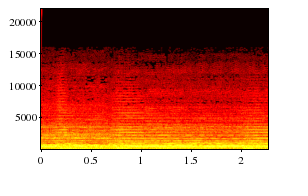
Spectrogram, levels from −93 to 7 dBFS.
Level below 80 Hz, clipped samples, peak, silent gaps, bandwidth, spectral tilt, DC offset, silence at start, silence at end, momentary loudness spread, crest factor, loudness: -40 dBFS; under 0.1%; -4 dBFS; none; 13.5 kHz; -6 dB/octave; under 0.1%; 0 s; 0 s; 1 LU; 10 dB; -13 LUFS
